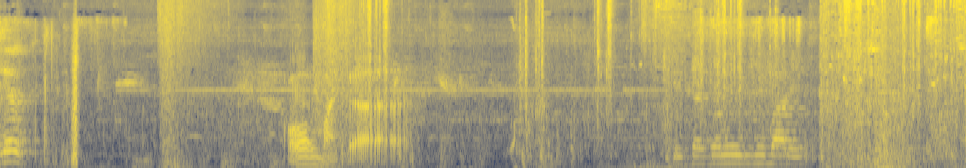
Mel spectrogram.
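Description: Footsteps patter quickly on wood and stone.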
